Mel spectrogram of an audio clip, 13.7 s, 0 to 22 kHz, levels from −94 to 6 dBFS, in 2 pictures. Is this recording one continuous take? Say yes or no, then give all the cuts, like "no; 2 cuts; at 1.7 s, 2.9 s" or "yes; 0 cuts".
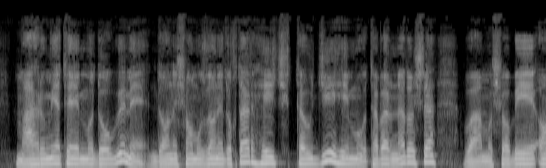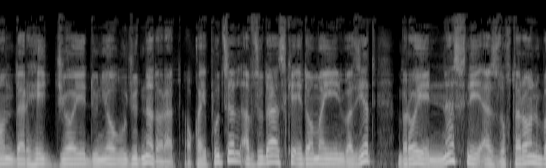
no; 1 cut; at 9.1 s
